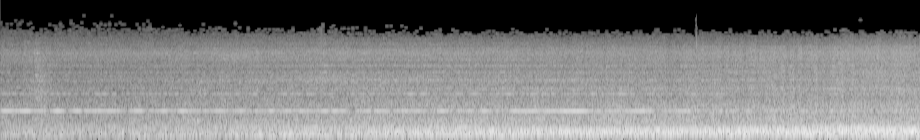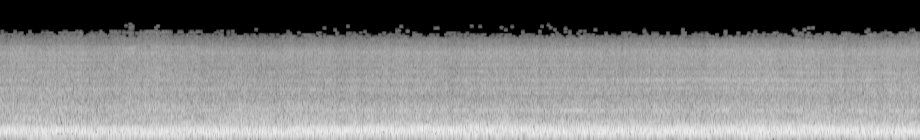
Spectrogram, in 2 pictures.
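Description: Steam train pulling away, its running noise growing steadily louder as it gathers way. A steady high tone is held over the first several seconds and fades out.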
